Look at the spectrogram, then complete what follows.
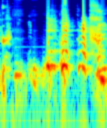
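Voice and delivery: very high shrieking giggle; squealing laugh. Real, not acted. Reader squeals with laughter at the absurd line.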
